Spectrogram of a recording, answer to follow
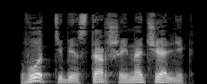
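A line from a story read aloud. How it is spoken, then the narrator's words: Angry. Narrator (Russian): зло сказал он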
